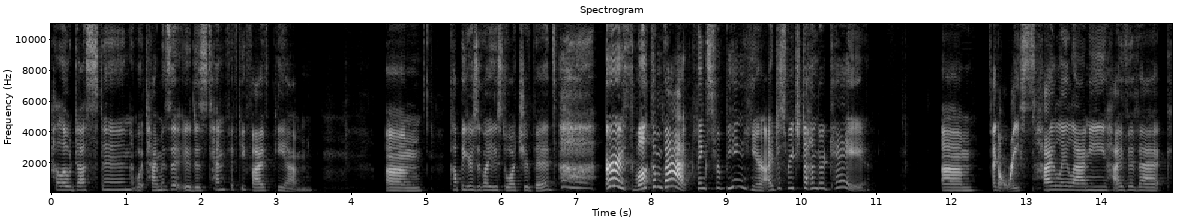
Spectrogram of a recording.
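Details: 27-year-old woman with Tourette syndrome, with tics since age 3 and diagnosed at 12, has motor and vocal tics; the frequent vocal tic phrase "I got rice" interrupts her speech; vocal tic (Tourette syndrome).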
